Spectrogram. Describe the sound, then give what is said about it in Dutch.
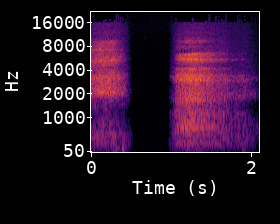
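A deep breath: two long, breathy rushes of air separated by a short silence, with no talking. “Even een diepe ademhaling.”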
